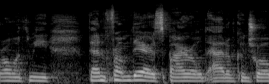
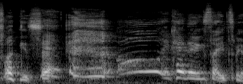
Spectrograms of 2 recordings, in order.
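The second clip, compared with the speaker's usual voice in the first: laughing; 12 semitones higher than usual. Real, not acted. Laughing at own story.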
